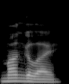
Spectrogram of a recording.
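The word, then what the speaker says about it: Mengele: I say this right it's mangalai and um I know it sounds [ __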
